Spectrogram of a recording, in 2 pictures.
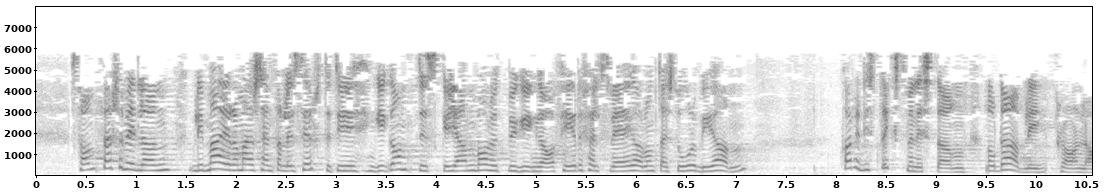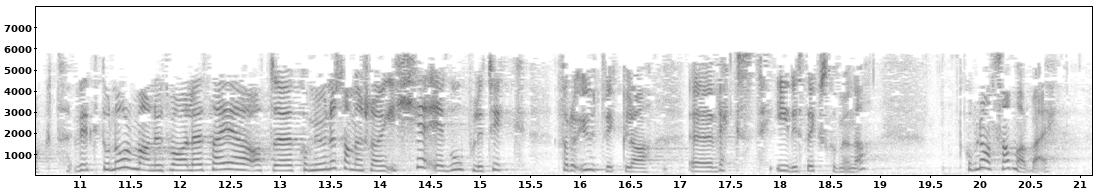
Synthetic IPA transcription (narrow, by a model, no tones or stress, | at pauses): sɑmfæʂəmɪd̪lənblɪːɾmæɪɾɔmæɪɾsɛnt̪ɾɑlɪseːɾt̪ət̪ɪɡɪɡɑnt̪ɪskəjæːɳbɑːɳʉːt̪̚bʏɡɪŋɑɔfiːɾəfɛlt̪sʋeːɡɑɾʊnt̪d̪æɪst̪uːɾəbyːɑd̪n̩ | kʰɑːɛɖɪst̪ɾɪkt̪smɪnɪst̪əɾn̩nɔd̪æːɾblɪpʰlɑːnlɑkt̪ʋɪkt̪ʊnʊɾmɑnʉːt̪ʋɑːləsæɪəɾɑt̪kʰʊmʉːnəsɑmːənslœːɪŋɪçːəʔɛɡuːpʰʊlɪt̪ʰɪkː | fɔɾɔʔʉːt̪ʰʋɪklɑ | ʋɛkst̪ɪd̪ɪst̪ɾɪkt̪skʰʊmʉ̰ːnə | kʰʊmʉnɑːlt̪sɑmɑɾbæ̰ɪ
